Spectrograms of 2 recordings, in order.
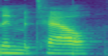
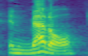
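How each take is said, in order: First: Me-TAL, mispronounced with end stress; metal stressed on second syllable. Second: Said in the usual way. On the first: Real, not acted. Teacher slipping on a spelling word, metal said as me-TAL. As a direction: say metal wrongly as "muh-TAL". Slip, corrected two lines later.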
